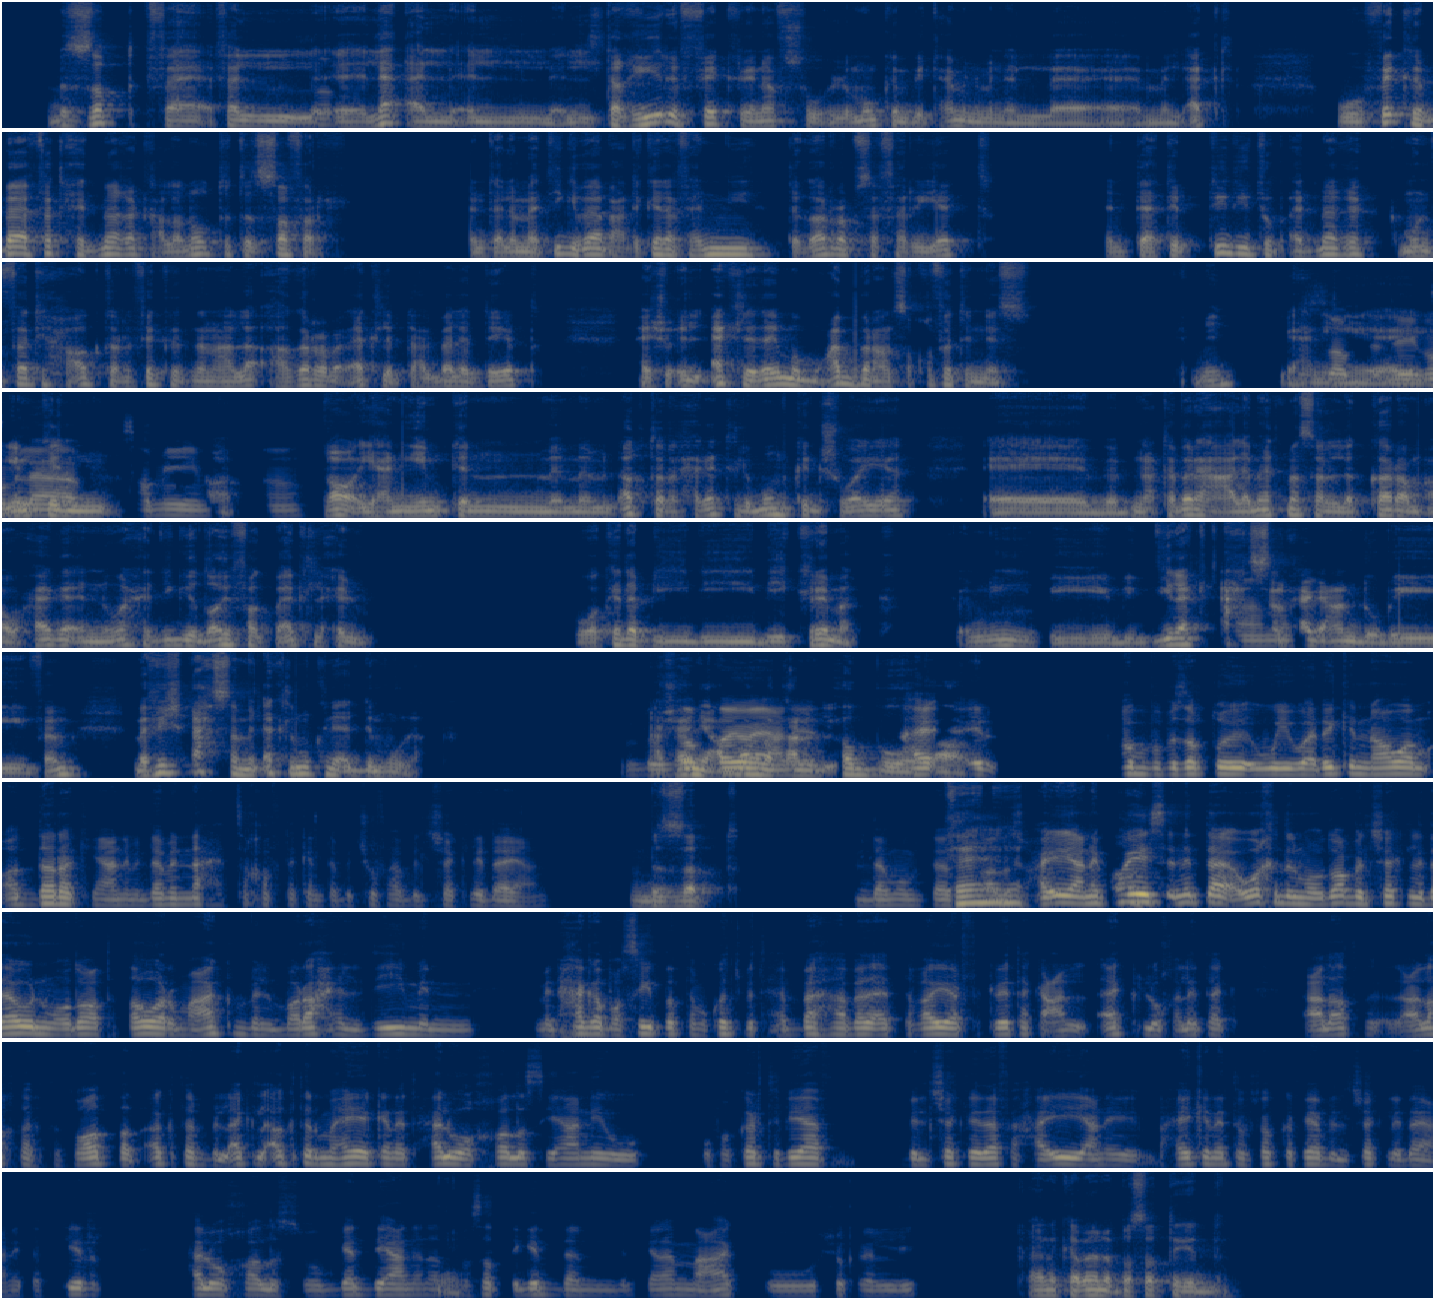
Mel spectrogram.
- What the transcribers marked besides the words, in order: tapping
- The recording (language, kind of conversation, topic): Arabic, podcast, ايه هو الطعم اللي غيّر علاقتك بالأكل؟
